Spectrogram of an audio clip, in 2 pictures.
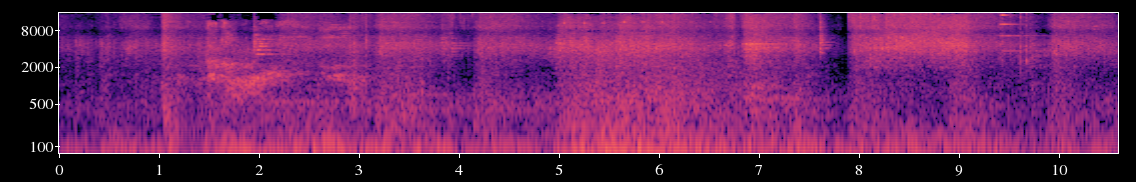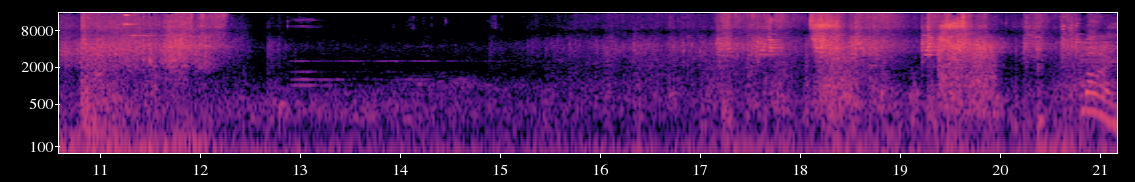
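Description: Game spell effects and impacts crackle and boom during a fight.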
